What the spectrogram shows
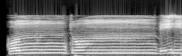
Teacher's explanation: نون پر غنہ ہوگا، میم پر بھی غنہ ہوگا کیونکہ آگے با ہے اور ہی لمبا ہوگا کیونکہ ہا کے نیچے کھڑی زیر ہے.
